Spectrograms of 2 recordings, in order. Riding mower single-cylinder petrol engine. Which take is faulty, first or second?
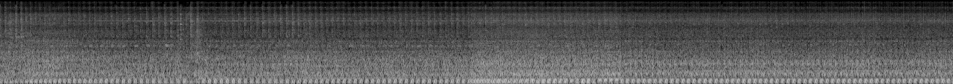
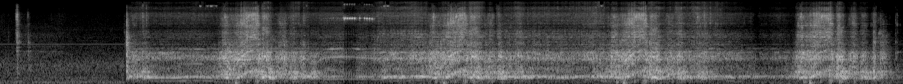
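second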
